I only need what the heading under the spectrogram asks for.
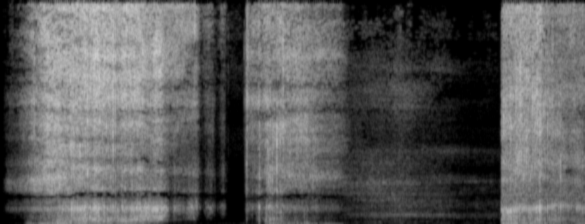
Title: When Your Friend Snores ALL NIGHT LONG #shorts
